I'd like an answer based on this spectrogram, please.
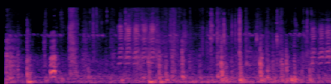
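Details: Nigerian Dwarf doe in heat during rut season, showing tail flagging and buck noises near the buck pen; a harsh, wavering bleat with noisy overtones mid-clip among rustling and scattered background knocks.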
